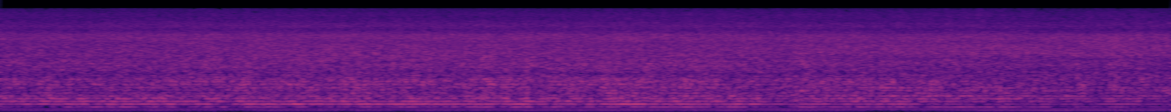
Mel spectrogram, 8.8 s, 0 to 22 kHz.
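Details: 100-plus-year-old Century S-3 Model 15 skeletal frame desk fan, restored, on low speed with oscillator newly working after gear repair: even motor hum with faint slow oscillator rhythm; normal running.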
